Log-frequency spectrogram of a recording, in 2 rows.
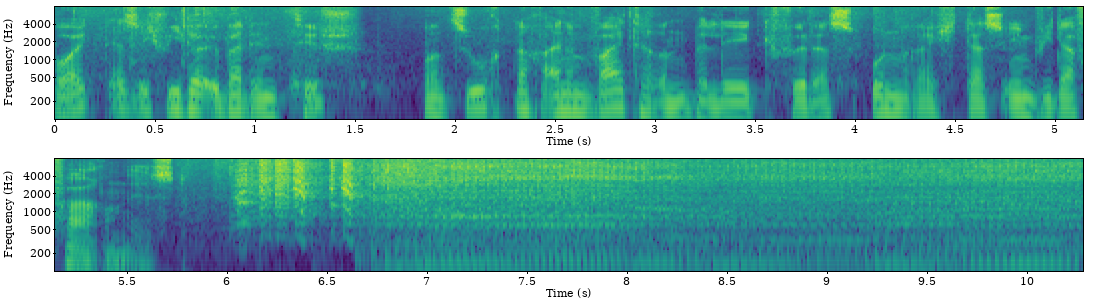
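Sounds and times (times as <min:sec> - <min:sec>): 
speech: 0:00.0 - 0:06.9
moped engine starting and riding off: 0:06.0 - 0:10.2.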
